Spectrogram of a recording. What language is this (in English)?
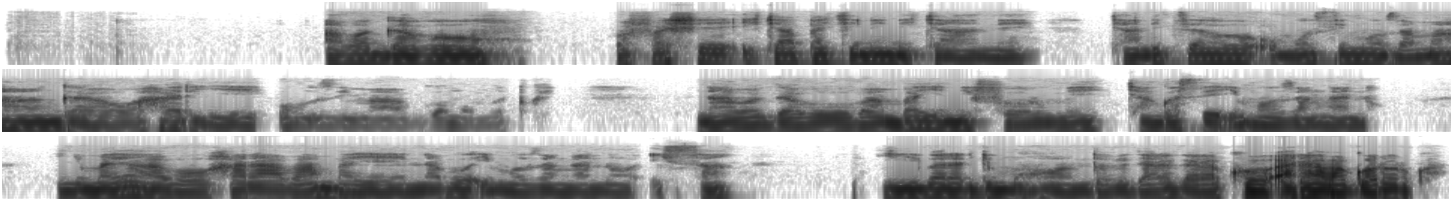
Kinyarwanda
